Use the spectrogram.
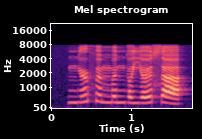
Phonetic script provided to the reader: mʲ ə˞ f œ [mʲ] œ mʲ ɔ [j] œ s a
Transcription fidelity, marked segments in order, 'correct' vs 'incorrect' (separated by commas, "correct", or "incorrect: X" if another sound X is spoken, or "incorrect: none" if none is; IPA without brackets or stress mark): incorrect: m, correct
